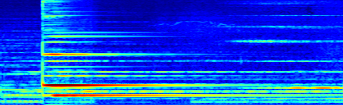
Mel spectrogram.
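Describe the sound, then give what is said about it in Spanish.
A single meditation bell is struck once to begin a meditation, ringing out clearly with a bright attack and a long, shimmering resonance that slowly fades over several seconds against a quiet background hum. “Voy a tocar la campana al empezar y al terminar.”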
